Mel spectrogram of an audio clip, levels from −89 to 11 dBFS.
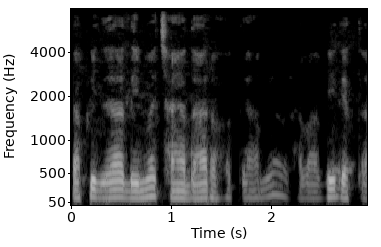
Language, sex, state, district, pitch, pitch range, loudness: Hindi, male, Bihar, Gaya, 120 Hz, 115-130 Hz, -27 LUFS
